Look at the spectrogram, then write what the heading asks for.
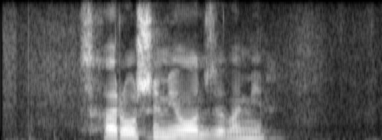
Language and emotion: Russian, neutral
